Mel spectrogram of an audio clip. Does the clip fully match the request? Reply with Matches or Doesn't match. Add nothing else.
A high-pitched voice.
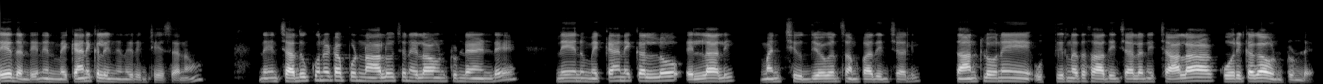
Doesn't match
